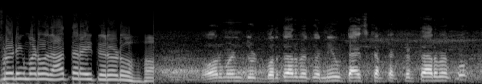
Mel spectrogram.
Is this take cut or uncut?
cut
